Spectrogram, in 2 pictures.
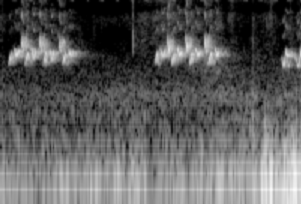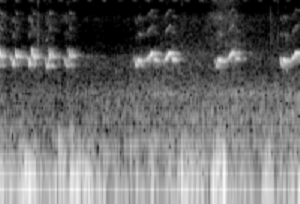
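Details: Birds in a summer backyard chirp in quick bursts: clusters of sharp, slurred notes repeated in short runs, then separate two-note twitters. A soft low rumble sits in the background.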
